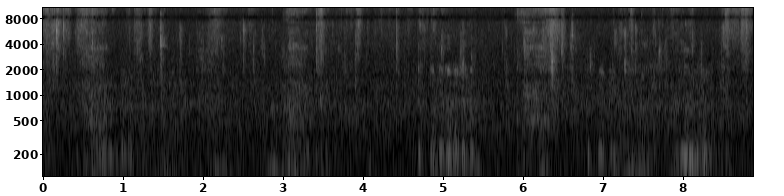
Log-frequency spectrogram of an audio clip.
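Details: Zwartbles ewe Damaris with her newborn twin lambs, born in the dead of night on a County Kilkenny farm in Ireland; a series of soft, deep rumbling bleats recurring roughly every one to two seconds, with quiet shed noise.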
